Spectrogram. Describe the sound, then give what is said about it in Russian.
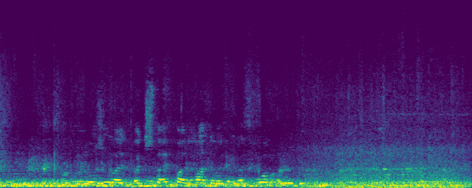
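A three-carriage passenger train, which runs once a day in eastern Ukraine to the non-government-controlled part of Donetsk region, rolls along the rails with a loud, steady rumble and rattle from inside the carriage, while people's indistinct chatter runs underneath. “Поезд «Луганский» осиноватый, а для многих местных жителей единственный способ дешево и быстро добраться в неподконтрольную часть Донецкой области.”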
